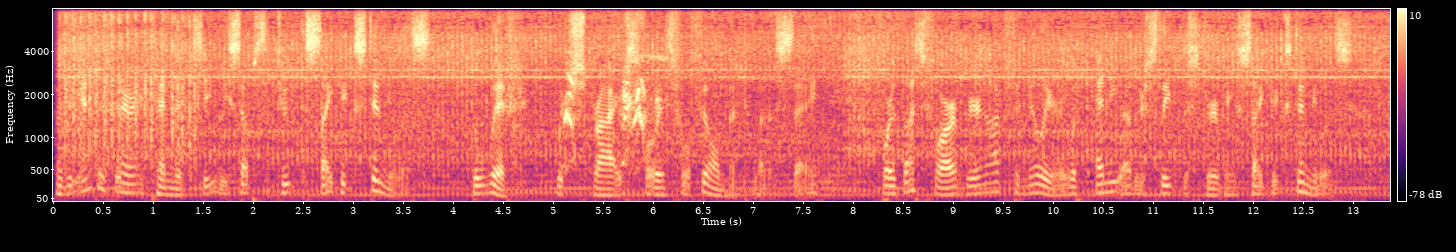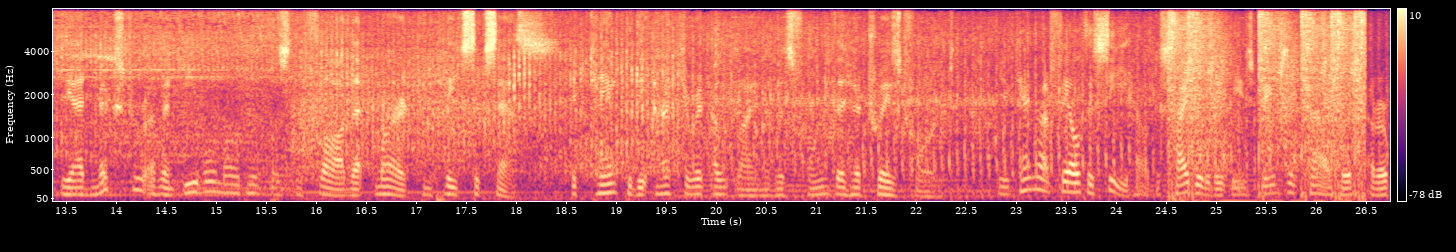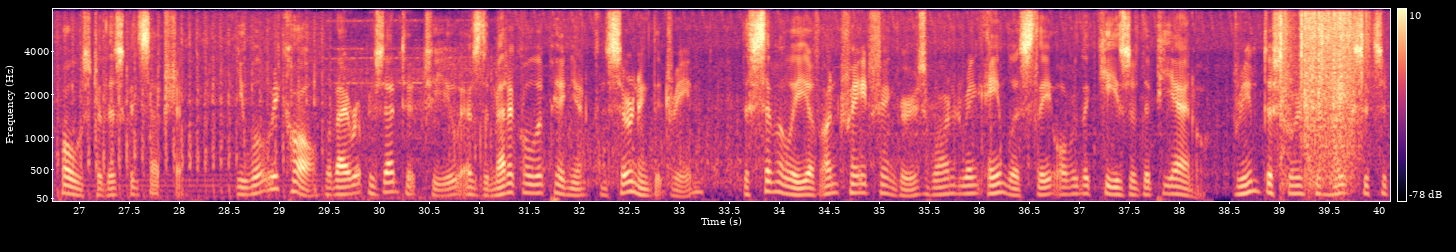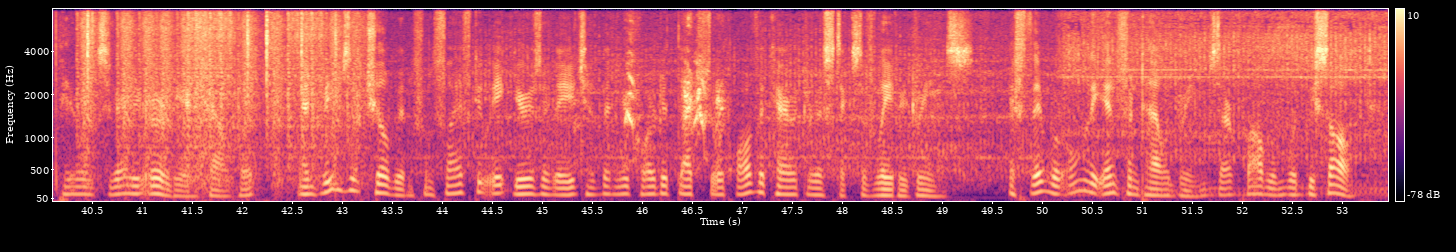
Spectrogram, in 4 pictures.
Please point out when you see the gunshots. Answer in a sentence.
The gunshots can be heard from 0.1 to 1.6 s, from 24.5 to 26.5 s and from 39.0 to 43.3 s.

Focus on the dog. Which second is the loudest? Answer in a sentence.
The volume of the dog peaks at 6 seconds.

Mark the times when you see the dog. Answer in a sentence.
The dog can be heard from 4.6 to 6.1 s and from 45.3 to 46.9 s.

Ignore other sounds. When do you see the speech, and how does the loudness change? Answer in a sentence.
The speech can be heard from 0.0 to 53.3 s, at a steady volume.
